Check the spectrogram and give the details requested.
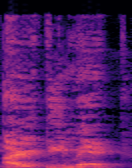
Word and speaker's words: ultimate: ऐसा शब्द आया है, जब किसी शब्द के शुरू में यू हो तो इसका उच्चारण अ होता है। कर कोई ऐसा शब्द है जिसके शुरुआत में ही यू आया हो तो इसका उच्चारण अ होता है। जैसे ULTIMATE, अल्टीमेट। जैसे ULTIMATE, यहां यू क्या है?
